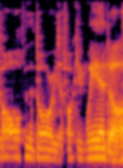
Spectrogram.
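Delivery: loud, high-pitched shout.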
